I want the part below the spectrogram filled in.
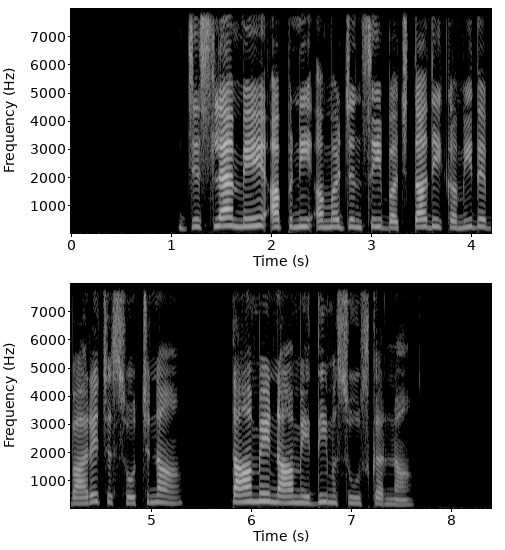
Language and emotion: Dogri, sad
